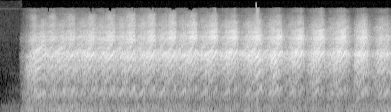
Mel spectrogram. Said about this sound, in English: Ah, oh, it's springtime in the Rockies when a black-billed magpie's thoughts turn to love. And as you can hear, that's a noisy time of year.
